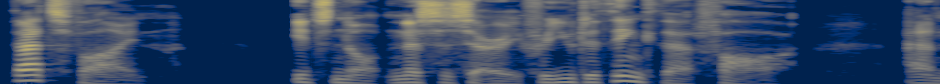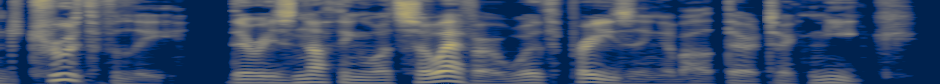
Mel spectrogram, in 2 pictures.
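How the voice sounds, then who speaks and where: A man voicing a composed, brooding undead overlord in a measured, commanding manner for a fantasy audiobook. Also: fairly low pitch, sing-song, no room sound, clean studio sound, pitched below the performer's own voice.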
